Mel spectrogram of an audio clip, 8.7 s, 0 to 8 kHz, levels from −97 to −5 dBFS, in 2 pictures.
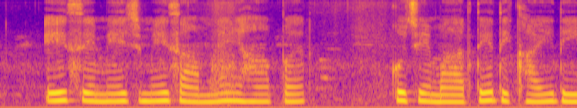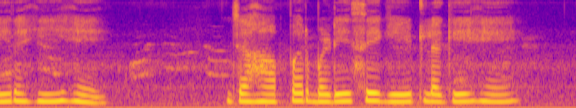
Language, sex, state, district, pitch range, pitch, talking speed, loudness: Hindi, female, Rajasthan, Jaipur, 200-220 Hz, 205 Hz, 130 wpm, -18 LUFS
